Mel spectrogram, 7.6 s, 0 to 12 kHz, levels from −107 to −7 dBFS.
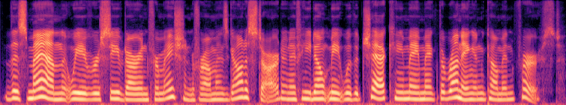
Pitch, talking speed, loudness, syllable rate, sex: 205 Hz, 240 wpm, -18 LUFS, 4.9 syllables/s, female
